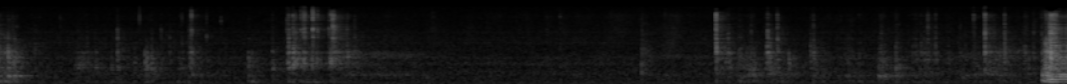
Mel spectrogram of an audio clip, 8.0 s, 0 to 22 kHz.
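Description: Small metal clicks and clinks of steel washers and M8 nuts being picked up and slipped onto threaded rods, with a short cluster of clinks a little over two seconds in and scattered clicks in the second half.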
